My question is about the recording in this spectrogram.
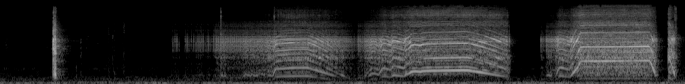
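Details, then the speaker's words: SDS hammer drill that was jammed, not spinning and not hammering; the piston was found dry of grease. Motor tested on its own: a high, clean whine spins up in short bursts with no grinding, so the motor itself runs fine. "That sounds alright actually. So why is it not hammering, and why was it not spinning?"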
